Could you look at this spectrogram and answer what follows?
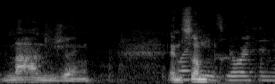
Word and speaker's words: Nanjing: isn't it ning no it's nonan n a n j i n like Beijing naning and one means North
